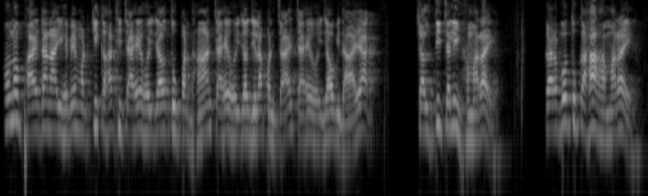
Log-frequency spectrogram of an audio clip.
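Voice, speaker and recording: A man's voice: high-pitched, moderate pace, sharp tone. A man playing an aggrieved, boastful village husband in a cartoon comedy, grumbling and scolding with a rustic eastern Uttar Pradesh accent. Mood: irritated. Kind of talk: Awadhi cartoon comedy dialogue.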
